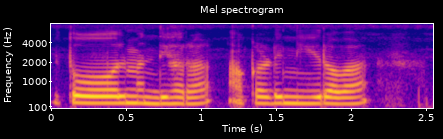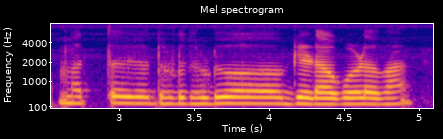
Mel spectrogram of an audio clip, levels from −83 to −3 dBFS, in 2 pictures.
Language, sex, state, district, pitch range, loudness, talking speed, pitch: Kannada, female, Karnataka, Bidar, 215-230 Hz, -15 LUFS, 115 wpm, 220 Hz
